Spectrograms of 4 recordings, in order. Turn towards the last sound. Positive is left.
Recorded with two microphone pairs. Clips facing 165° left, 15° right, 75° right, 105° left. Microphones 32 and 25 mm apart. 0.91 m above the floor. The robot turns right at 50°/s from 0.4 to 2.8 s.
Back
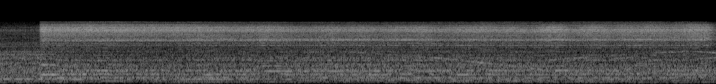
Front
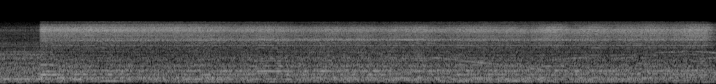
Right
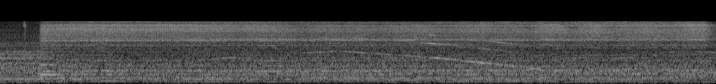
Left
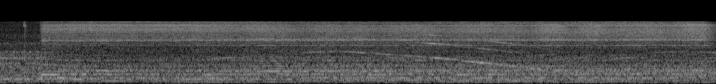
turn(degrees=25)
